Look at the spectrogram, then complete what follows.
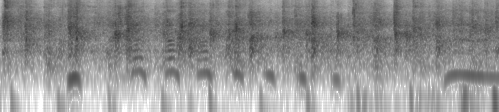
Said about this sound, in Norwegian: Och det är ju, alltså, ja, det förtjänar en applaus.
